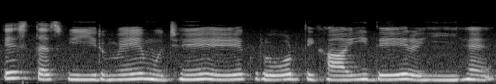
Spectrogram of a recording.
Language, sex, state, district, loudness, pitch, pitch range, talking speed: Hindi, female, Madhya Pradesh, Katni, -14 LUFS, 225 Hz, 215-235 Hz, 120 wpm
